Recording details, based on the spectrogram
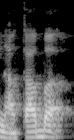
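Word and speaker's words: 半ば: Contoh yang pertama, nah kalau kanjinya ada huruf ba muncul ya, minasang, dia akan dibaca nakaba, bukan hang ya minasang, tapi nakaba, yang artinya juga setengah atau separuh.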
